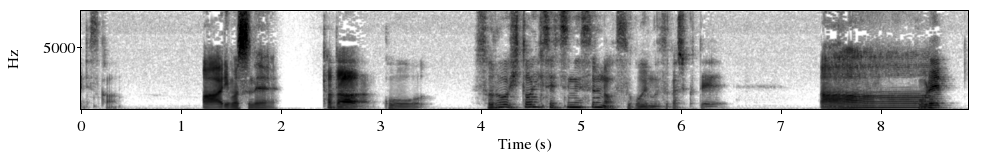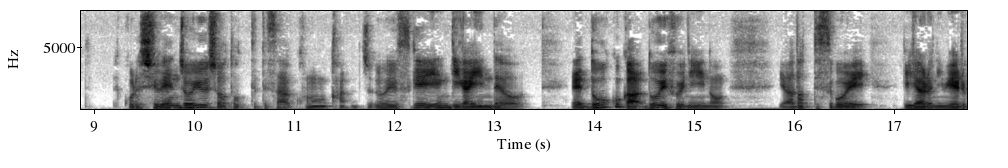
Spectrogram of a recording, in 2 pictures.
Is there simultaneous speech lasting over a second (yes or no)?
yes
